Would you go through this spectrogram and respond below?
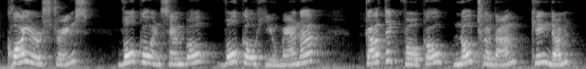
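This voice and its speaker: A woman demonstrating keyboard sounds, naming instrument presets haltingly in short phrases. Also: on the high side. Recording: roomy echo, keyboard music.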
